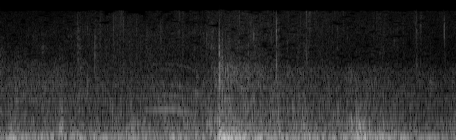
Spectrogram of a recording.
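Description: Low, steady rumble of a wartime trench soundscape, with a dull boom about a second in: distant shellfire.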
